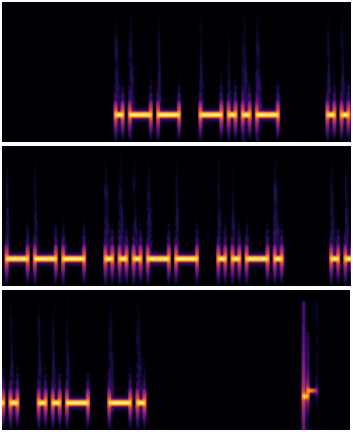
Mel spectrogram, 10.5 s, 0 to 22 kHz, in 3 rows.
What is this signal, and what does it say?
Morse code, heard as a keyed tone, about 17 wpm, 700 Hz. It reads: WX 23F SUN
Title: Practice QSO - Exchange 2 - Info - 17wpm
